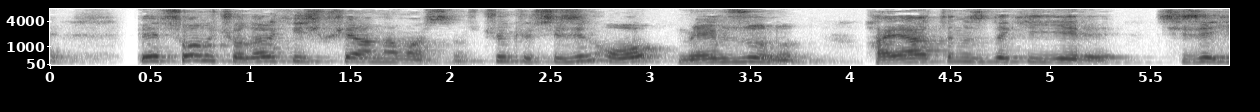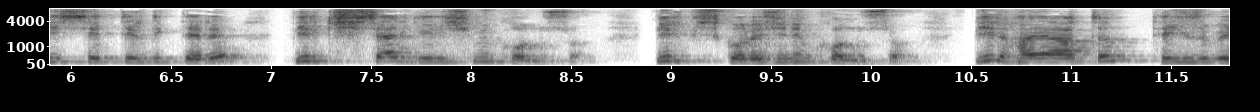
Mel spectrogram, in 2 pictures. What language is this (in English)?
Turkish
